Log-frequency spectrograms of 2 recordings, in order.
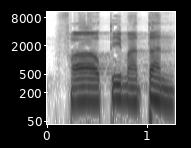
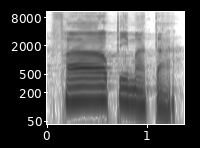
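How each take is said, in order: First: The word ends with an added n sound. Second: The word ends on a vowel without n. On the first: The speaker calls it wrong. "Fatimatan tidak boleh" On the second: The speaker calls it right. "Tetapi harus dibaca Fatimata"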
